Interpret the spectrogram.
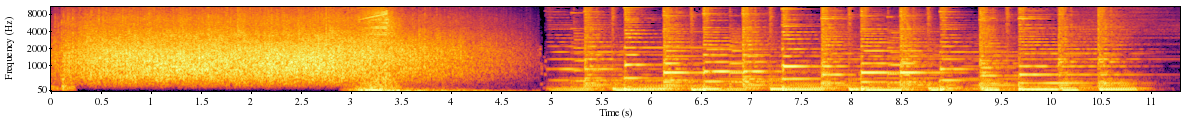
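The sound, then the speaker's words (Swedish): A burst of applause from a crowd, dense steady clapping for about four seconds, then cutting into a bright, upbeat musical jingle with punchy rhythmic hits. “Jag tycker att du ska få en applåd. Det lägger vi in.”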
